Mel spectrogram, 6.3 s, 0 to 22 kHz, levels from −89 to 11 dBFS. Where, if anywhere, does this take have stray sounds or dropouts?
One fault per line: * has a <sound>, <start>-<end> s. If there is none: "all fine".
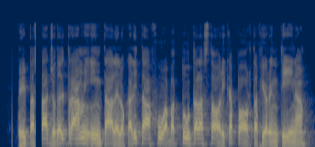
* has a dropout, 0.7-0.8 s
